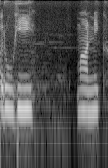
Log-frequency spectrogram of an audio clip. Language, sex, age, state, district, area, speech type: Dogri, female, 45-60, Jammu and Kashmir, Reasi, rural, spontaneous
